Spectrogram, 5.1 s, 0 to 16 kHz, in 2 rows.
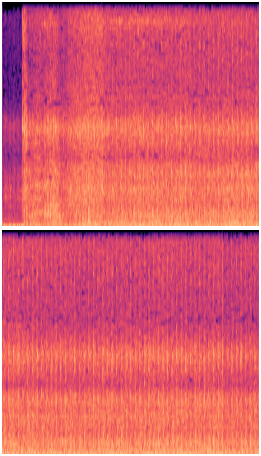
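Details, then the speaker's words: Mitsubishi Canter diesel after injection pump service and plunger replacement, previously hard-starting and wouldn't rev; starter not yet serviced, one battery weak: brief crank, catches almost at once, steady even idle, no misfire; now starts easily. "hidupnya sudah mudah teman-teman Toyota ke-10"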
